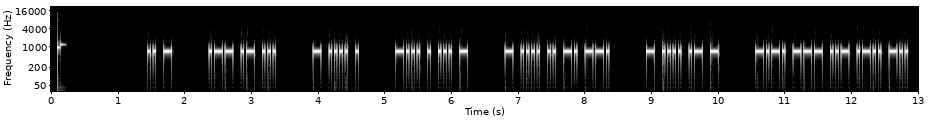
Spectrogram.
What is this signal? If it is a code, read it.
Morse code, heard as a keyed tone, about 30 wpm, 700 Hz. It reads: IT WAS THE BEST THING THAT COULD
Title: 2x Word-Spacing - Sentences from Top 400 Words - 30wpm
